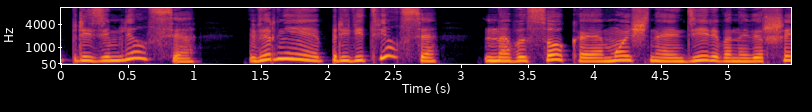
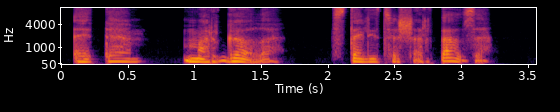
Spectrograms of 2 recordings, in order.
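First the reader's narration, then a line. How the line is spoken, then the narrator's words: Proud whisper in ear. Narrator (Russian): гордо шепнул мне на ухо Архан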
